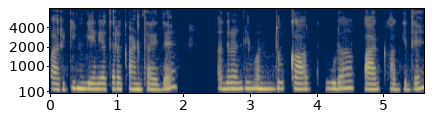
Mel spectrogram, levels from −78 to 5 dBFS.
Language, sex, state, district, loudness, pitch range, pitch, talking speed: Kannada, female, Karnataka, Dharwad, -17 LUFS, 195-215 Hz, 205 Hz, 115 wpm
